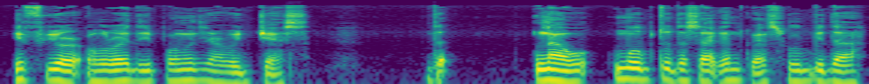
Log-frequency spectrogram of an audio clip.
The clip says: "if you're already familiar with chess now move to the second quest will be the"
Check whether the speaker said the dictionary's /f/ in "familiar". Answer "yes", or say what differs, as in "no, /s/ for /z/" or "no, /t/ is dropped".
no, /p/ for /f/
